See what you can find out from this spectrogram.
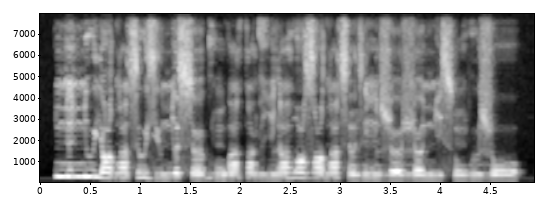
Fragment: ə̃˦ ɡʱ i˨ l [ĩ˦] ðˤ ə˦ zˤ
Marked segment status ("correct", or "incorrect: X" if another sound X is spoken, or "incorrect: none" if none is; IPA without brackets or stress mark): correct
